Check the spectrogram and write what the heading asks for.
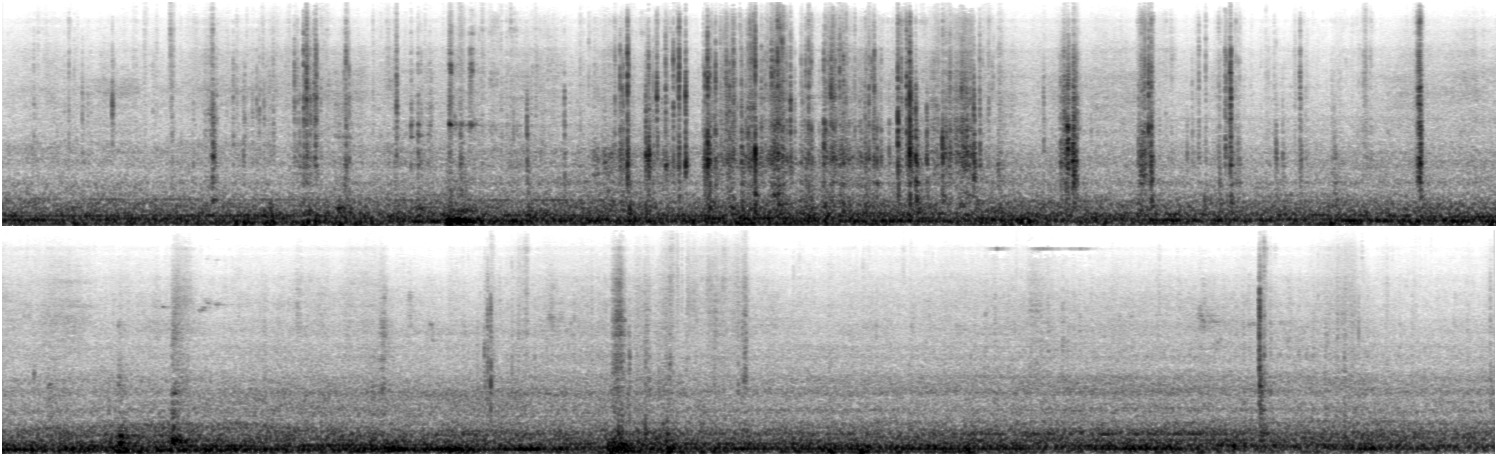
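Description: Light clicks and rattles of a clear plastic food tub being handled and set down, thickest in the first half, over a steady low rumble.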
